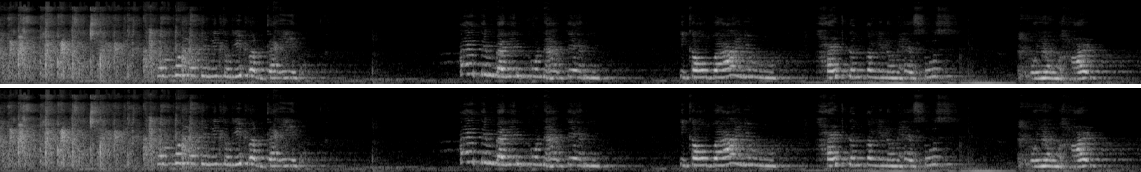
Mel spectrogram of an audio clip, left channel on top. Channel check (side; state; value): both; identical; correlation 1.00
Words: Huwag po natin itong ipagkait. Kaya timbangin po natin, ikaw ba yung heart ng Panginoong Hesus o yung heart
